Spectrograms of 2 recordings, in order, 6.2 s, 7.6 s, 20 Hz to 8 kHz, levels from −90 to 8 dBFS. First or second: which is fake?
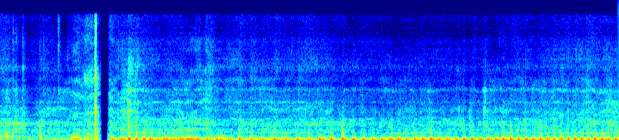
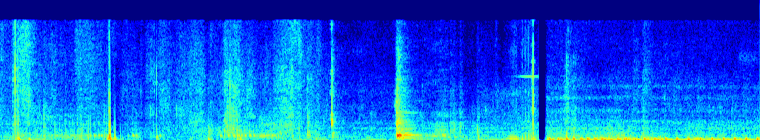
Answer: first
